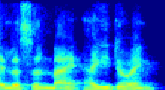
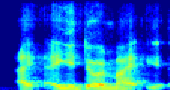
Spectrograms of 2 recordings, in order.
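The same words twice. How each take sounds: First: Said in the usual way. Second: Put-on higher, louder English accent slipping into Australian; botched English accent. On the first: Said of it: "do this in an English accent". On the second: Cold-calling a mate on the phone, bad English accent. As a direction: attempt English, land nearer Australian. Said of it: "got to do this in an English accent".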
